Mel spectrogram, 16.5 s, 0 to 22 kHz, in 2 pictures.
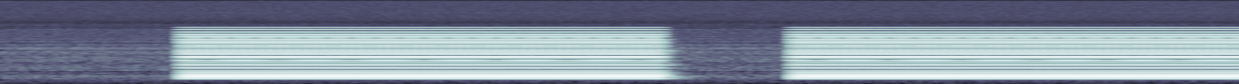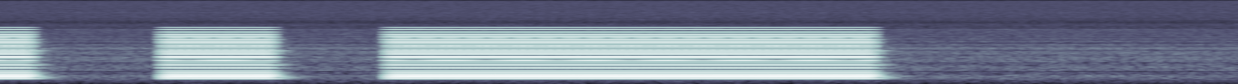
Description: Train horn signal, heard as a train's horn. 2 long, 1 short, 1 long. On North American railways: approaching a public crossing.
